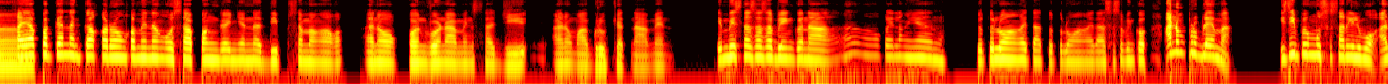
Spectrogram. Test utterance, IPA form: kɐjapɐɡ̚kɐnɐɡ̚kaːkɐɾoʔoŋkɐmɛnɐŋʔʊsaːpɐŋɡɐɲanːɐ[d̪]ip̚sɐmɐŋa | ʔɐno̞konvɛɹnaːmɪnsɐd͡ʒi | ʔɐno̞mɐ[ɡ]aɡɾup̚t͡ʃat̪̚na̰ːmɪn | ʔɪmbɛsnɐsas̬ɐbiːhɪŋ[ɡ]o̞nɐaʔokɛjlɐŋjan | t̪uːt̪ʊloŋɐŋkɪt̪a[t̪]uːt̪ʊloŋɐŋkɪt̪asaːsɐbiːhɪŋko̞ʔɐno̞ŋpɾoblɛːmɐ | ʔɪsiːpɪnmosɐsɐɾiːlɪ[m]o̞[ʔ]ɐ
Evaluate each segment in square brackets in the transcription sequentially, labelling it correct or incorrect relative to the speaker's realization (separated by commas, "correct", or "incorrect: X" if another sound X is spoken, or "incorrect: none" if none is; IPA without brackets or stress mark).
correct, incorrect: ŋ, incorrect: k, correct, correct, correct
